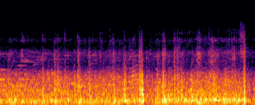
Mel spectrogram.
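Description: Wooden roller coaster train rolling along its wooden track toward the lift hill: a steady low rumble from the wheels with irregular clacks and knocks.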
